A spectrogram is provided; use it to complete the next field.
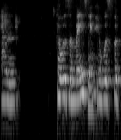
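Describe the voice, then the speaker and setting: A woman speaks in a fairly high pitch with an American accent. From New York City (Brooklyn). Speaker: career coach. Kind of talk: interview.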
